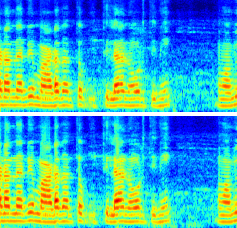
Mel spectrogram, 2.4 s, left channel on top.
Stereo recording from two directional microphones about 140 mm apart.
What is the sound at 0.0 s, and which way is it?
A woman's voice, 15° right (ahead or behind).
